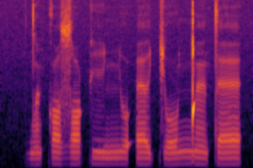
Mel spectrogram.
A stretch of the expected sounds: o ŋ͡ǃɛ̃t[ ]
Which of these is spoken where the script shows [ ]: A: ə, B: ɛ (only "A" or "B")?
B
